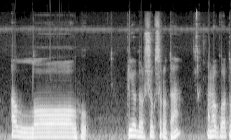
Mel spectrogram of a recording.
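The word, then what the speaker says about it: ٱللَّٰهُ: তাই এই শব্দটি মোটাভাবে উচ্চারণ করতে হবে।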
